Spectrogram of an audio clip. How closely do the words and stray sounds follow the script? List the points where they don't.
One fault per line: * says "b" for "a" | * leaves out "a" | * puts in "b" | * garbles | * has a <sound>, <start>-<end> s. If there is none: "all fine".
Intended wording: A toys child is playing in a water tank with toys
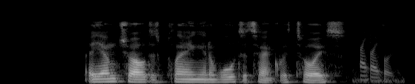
* says "young" for "toys"
* has a chirp, 3.6-4.0 s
